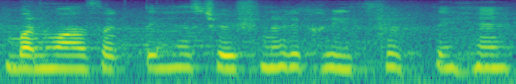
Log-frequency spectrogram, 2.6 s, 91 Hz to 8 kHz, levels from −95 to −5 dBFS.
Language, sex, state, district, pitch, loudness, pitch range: Hindi, female, Haryana, Jhajjar, 215 Hz, -19 LUFS, 210-225 Hz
